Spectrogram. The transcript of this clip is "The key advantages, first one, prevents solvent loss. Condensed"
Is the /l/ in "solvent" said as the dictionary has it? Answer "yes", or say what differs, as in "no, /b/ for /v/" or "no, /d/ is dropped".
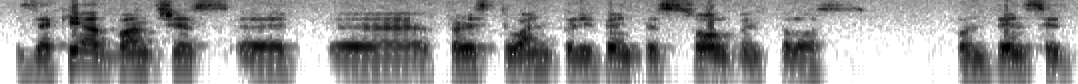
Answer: yes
